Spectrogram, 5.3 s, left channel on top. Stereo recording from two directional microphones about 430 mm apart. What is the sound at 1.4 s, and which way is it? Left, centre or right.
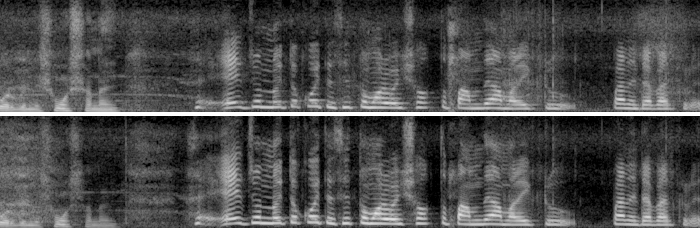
A woman's voice, right.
